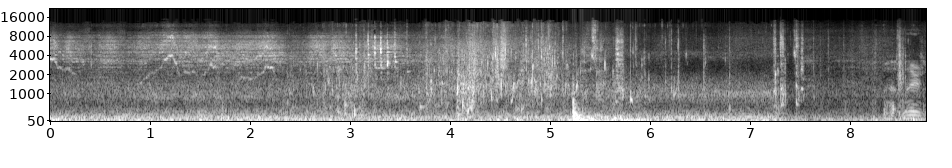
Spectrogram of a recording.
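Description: A small hooked bass splashing at the water's surface beside a kayak as it is reeled in, over a steady low wind rumble on the microphone. A single loud thump comes a little past halfway and is the loudest sound.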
